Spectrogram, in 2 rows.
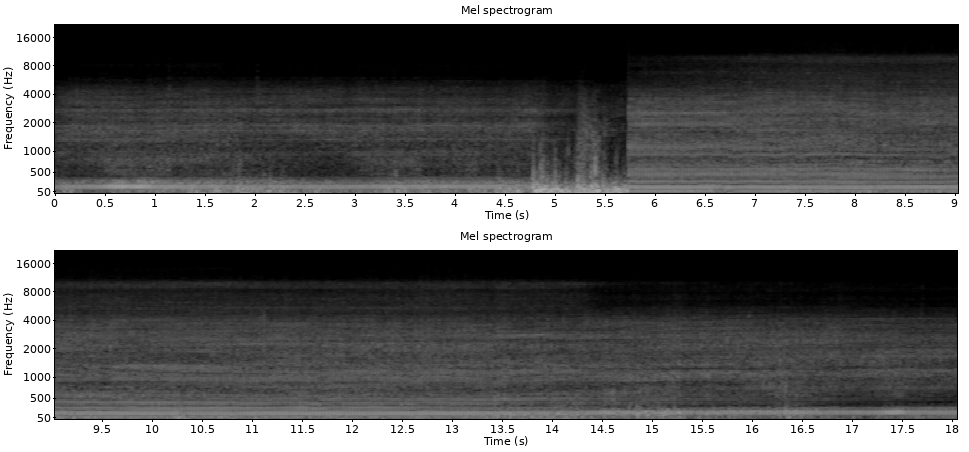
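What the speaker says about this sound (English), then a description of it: "This rototiller is the Earthquake Versa. It's got a Viper engine, 99cc" A small 99cc Viper gas engine on an Earthquake Versa rototiller runs steadily at close range with a low, rough idle-like drone, after a brief louder burst near the start.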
